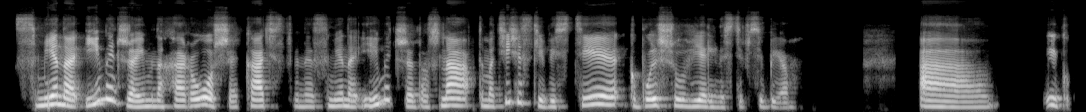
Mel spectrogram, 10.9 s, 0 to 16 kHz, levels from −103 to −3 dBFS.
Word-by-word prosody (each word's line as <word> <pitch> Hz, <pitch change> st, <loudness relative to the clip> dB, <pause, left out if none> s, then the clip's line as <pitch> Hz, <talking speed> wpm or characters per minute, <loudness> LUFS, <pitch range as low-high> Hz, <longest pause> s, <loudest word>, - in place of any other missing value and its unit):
смена 235 Hz, -1 st, +4 dB
имиджа, 290 Hz, -, +1 dB
именно 195 Hz, +1 st, -2 dB
хорошая, 210 Hz, -1 st, +1 dB
качественная 200 Hz, -1 st, -2 dB
смена 205 Hz, +2 st, -4 dB
имиджа, 210 Hz, -, -3 dB
должна 220 Hz, +5 st, +2 dB
автоматически 220 Hz, -, -6 dB
вести 240 Hz, +8 st, 0 dB
к 230 Hz, -, -7 dB
большей 220 Hz, +2 st, +1 dB
уверенности 185 Hz, -4 st, -5 dB
в 175 Hz, -, -17 dB
себе. 175 Hz, -4 st, -10 dB, 1.3 s
А, 180 Hz, -2 st, 0 dB, 0.5 s
и 240 Hz, -, -2 dB
к 230 Hz, -, -15 dB
205 Hz, 100 wpm, -22 LUFS, 185-230 Hz, 1.3 s, смена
